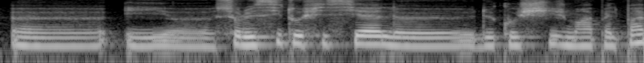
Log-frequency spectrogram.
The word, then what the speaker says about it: Koshi: C'est un carillon et ça s'appelle Koshi Chimes. Chimes, bon bah c'est en anglais pour carillon. Koshi, ça s'écrit K-O-S-H-I et Chimes, c'est C-H-I-M-E-S.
